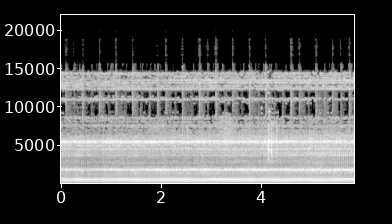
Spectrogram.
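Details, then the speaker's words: Copeland DKJ-75 refrigeration compressor test after repair (cylinders sleeved, valve plate and valves, connecting rods, piston rings, crankshaft ground), no-load current 0.8 A: under load a steady even hum with smooth pumping beat, no knocks or rattles; running normally. "Давай под нагрузкой. Ну что, работает, смотри, отлично."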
